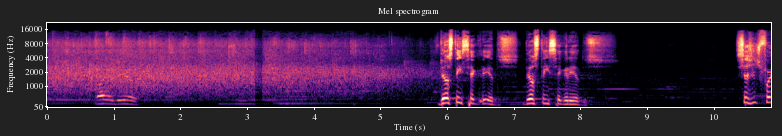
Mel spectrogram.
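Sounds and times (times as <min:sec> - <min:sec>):
audience applauding: 0:00.0 - 0:06.4
speech: 0:00.7 - 0:01.5, 0:02.6 - 0:03.7, 0:05.8 - 0:08.4, 0:10.4 - 0:10.8.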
